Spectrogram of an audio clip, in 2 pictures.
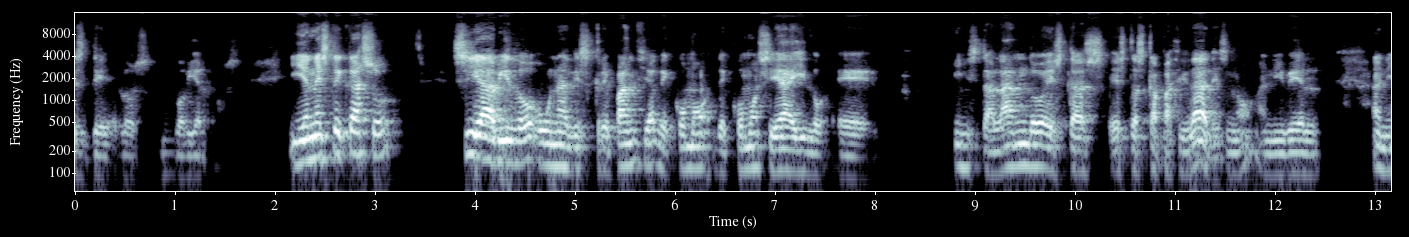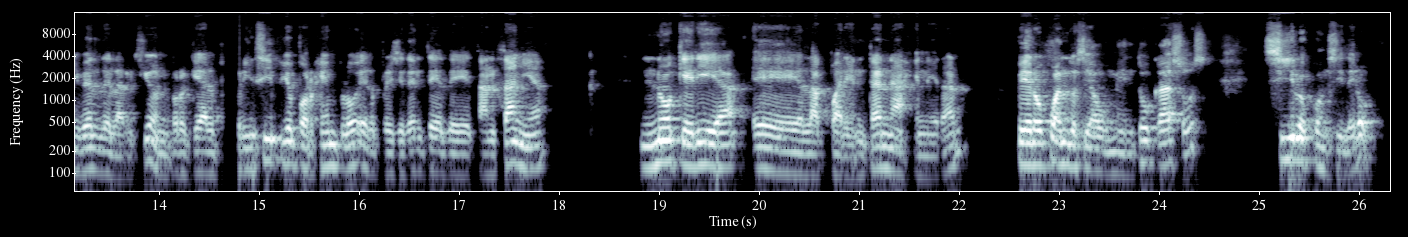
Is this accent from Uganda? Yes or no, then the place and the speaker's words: yes; Uganda; Uganda, mi país natal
